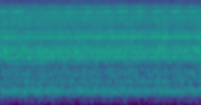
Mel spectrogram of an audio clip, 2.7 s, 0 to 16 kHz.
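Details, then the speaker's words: Ridgid R4092 10-inch wet tile saw after repair of blade not turning, with water pump running; steady even whirring hiss, no knocks, grinding or pitch change; saw and pump running smoothly. "we got water running so that's good"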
